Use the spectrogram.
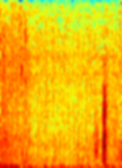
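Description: Helicopter in a competitive Noxia versus Lacross video game match, a steady low rotor drone running continuously throughout with a brief higher whoosh near the end.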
